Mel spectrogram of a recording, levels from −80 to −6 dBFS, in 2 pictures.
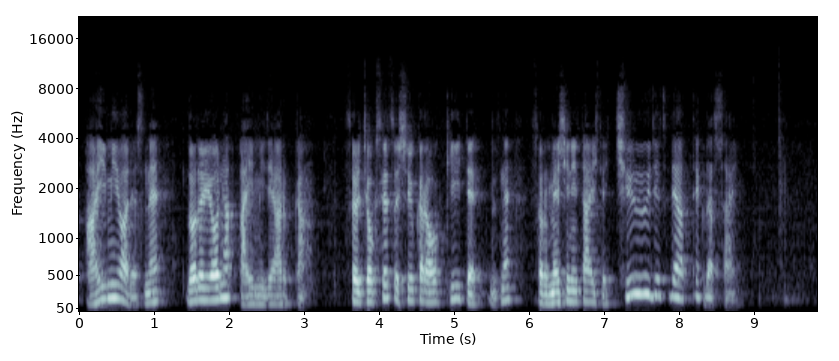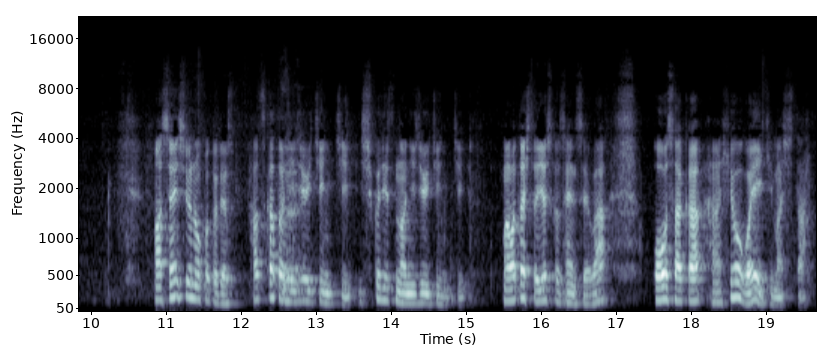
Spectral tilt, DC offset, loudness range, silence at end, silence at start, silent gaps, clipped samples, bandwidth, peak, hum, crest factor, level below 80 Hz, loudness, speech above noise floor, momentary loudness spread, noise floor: -6 dB/octave; under 0.1%; 7 LU; 0.1 s; 0.1 s; none; under 0.1%; 12.5 kHz; -2 dBFS; none; 22 dB; -72 dBFS; -23 LUFS; 35 dB; 14 LU; -58 dBFS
